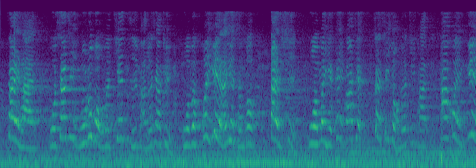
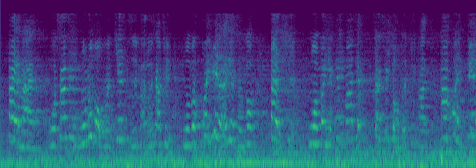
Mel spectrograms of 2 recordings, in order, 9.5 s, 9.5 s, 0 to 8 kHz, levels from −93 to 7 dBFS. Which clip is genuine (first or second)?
first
